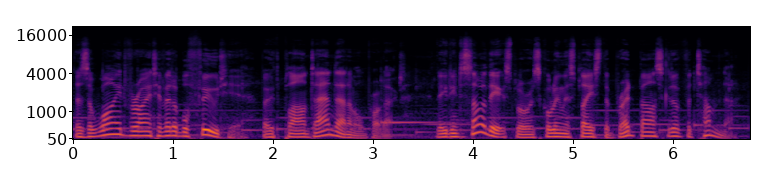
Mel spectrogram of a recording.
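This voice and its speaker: A man hosting a gaming channel, reading a visual novel aloud and making relaxed, musing asides. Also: medium pitch, fast, over music.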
